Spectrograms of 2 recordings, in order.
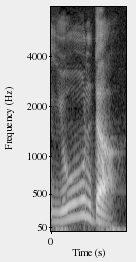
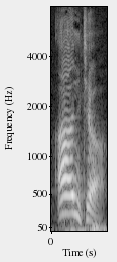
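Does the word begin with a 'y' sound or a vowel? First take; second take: y sound; vowel. First: The word begins with a 'y' sound. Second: The word begins with a plain vowel. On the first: The speaker calls it wrong. "You don't say yunda" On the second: The speaker calls it right. "You say enter"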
